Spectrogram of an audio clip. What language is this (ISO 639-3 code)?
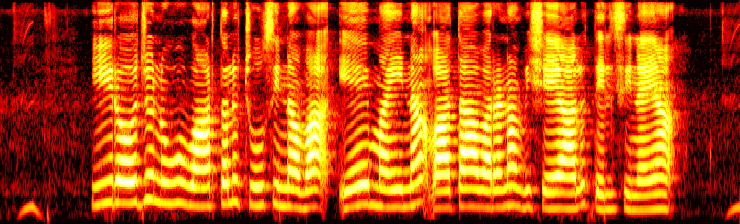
tel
